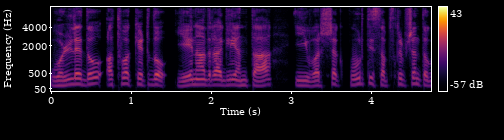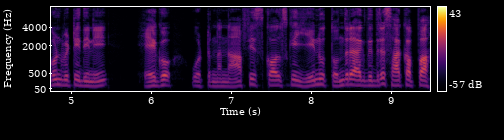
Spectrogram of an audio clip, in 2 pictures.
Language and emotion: Kannada, fearful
